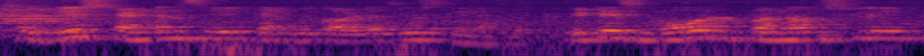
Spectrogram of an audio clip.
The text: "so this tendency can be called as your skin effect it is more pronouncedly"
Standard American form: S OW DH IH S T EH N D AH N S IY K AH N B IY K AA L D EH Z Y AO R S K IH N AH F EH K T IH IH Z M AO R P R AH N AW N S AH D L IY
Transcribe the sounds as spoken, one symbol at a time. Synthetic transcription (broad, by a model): S OW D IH S T EH N D AH N S IY K AH N B IY K AA L D EH Z Y AO R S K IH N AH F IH T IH IH Z M AO R P R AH N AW N S L IY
